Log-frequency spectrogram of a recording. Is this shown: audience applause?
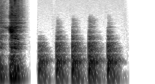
no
